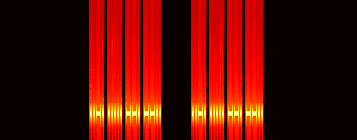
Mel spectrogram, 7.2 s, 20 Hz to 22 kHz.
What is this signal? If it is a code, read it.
Morse code, heard as a keyed tone, about 40 wpm, 700 Hz. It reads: F5GZ F5GZ
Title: DXCC-100 Call Signs - 4 Characters - Repeated 2x - 40wpm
